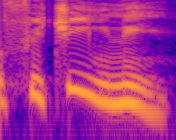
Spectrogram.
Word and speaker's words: uffiċini: Issa, meta aħna mbagħad niġu għal kliem liħol li semmejt uffiċjali, pereżempju, jew uffiċini, l-aċċent m'għadux fuq iċċ. Imma fil-każ ta' uffiċjali, l-aċċent sar fuq ja, fuq is-sillaba ta' qabel tal-aħħar. U l-istess uffiċini fuq ċi.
